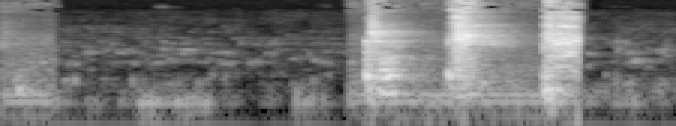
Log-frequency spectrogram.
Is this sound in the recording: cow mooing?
no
